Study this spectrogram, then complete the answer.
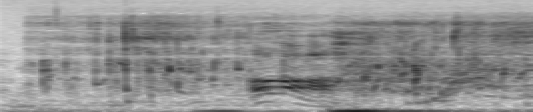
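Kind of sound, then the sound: nature, water splashing and trickling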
